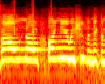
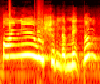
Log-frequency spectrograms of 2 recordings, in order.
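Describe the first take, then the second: First: Guilty accomplice. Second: High, slow, whiny mock lament of a caught thief; guilty bloke. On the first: Retold or imitated. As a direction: groan it like the accomplice seeing it all go wrong. Accomplice caught, retold. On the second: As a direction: wail it like a caught crook blaming his mate. Thief blames his mate.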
